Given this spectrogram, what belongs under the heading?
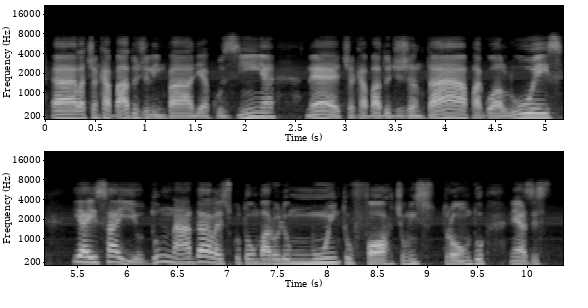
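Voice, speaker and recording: A man's voice: medium pitch, lively intonation, moderate pace, few pauses, a bit bright, no room sound, muffled recording. A young man reporting live for TV news, chatty and informal, with lots of fillers and small jokes. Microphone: handheld mic.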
